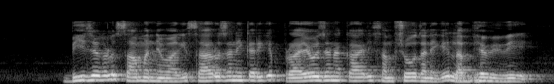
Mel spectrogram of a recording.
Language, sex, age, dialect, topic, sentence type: Kannada, male, 41-45, Coastal/Dakshin, agriculture, statement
